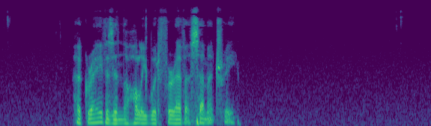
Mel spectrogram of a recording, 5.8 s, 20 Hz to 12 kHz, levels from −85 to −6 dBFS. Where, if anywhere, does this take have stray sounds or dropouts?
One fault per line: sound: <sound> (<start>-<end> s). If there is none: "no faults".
no faults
